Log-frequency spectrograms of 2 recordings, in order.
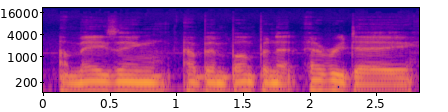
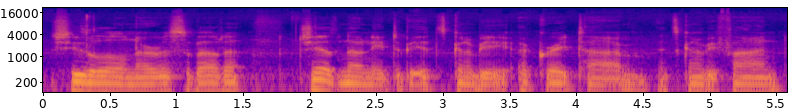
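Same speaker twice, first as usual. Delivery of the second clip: ordinary delivery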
